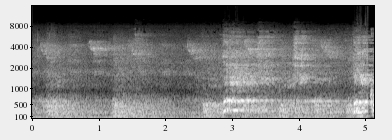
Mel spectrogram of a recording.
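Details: Dog with laryngeal paralysis, later treated with unilateral arytenoid lateralization with complete recovery; bark starts normal, then gradually weakens and is lost; dysphonic bark.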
